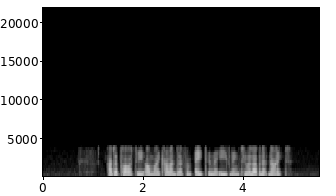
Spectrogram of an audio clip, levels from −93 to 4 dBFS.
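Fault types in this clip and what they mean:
Codec 2 vocoder, throughout: the decoder rebuilds the speech from sine waves using only pitch, voicing, energy and a spectral envelope, so the real waveform is gone. The result is heavily robotic and buzzy, has nothing above 3.8 kHz, and fits the 3.2 kbit/s mode.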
